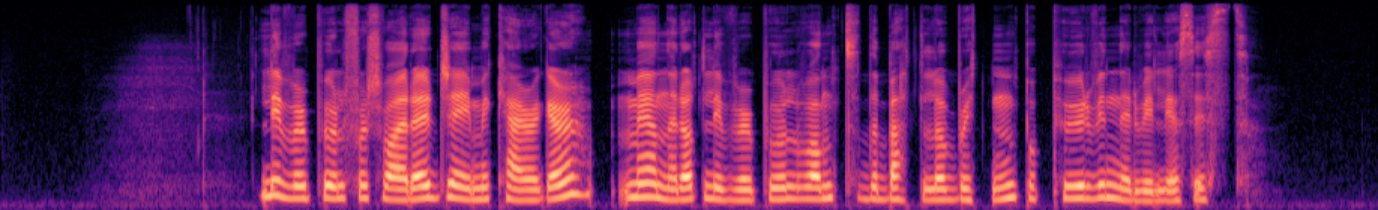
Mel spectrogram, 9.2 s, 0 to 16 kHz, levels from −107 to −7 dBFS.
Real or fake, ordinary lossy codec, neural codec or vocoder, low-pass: real; none; none; 14.4 kHz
